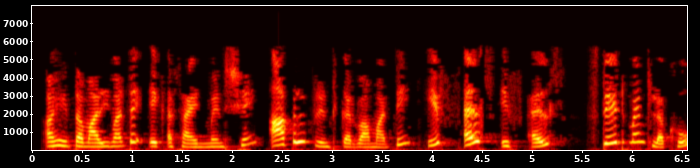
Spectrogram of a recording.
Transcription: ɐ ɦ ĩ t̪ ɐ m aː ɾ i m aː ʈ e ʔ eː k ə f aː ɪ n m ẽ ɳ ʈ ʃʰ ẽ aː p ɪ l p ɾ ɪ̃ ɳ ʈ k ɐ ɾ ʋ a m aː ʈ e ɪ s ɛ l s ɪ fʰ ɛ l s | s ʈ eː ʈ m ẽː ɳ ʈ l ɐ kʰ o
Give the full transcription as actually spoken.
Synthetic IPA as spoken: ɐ ɦ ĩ t̪ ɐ m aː ɾ i m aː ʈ e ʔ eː k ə s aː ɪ n m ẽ ɳ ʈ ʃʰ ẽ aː p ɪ l p ɾ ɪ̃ ɳ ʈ k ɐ ɾ ʋ a m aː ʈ e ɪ f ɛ l s ɪ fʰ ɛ l s | s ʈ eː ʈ m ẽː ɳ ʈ l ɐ kʰ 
